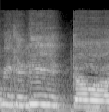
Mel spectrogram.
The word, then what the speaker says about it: Migalito: And how you say it is Migalito! Because that's how you'd be greeted. That's how I was greeted. Oh, Migalito!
